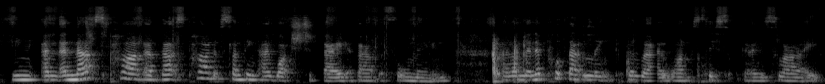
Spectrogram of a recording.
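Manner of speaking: ordinary talk, nothing marked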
